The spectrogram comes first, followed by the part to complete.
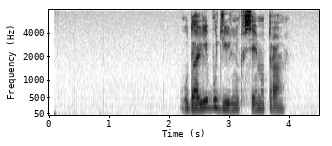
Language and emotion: Russian, neutral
